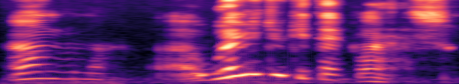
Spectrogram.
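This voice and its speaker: Man playing a husky, firm, polite official. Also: extremely high pitch, wildly swooping pitch, measured pace, darkish tone, full character voice. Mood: polite, questioning. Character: matter-of-fact fingerprint department official, firm and polite. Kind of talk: old time radio drama acting.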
